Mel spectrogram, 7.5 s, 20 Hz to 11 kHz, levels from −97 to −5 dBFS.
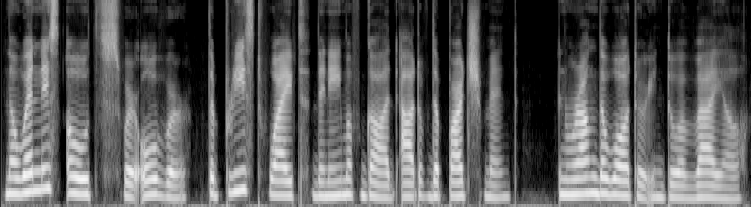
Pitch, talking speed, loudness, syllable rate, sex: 220 Hz, 190 wpm, -18 LUFS, 4.5 syllables/s, female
